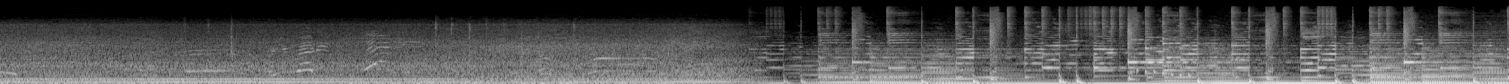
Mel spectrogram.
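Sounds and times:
airplane engine and propeller drone: 0.0s - 8.4s
music: 7.5s - 15.0s.

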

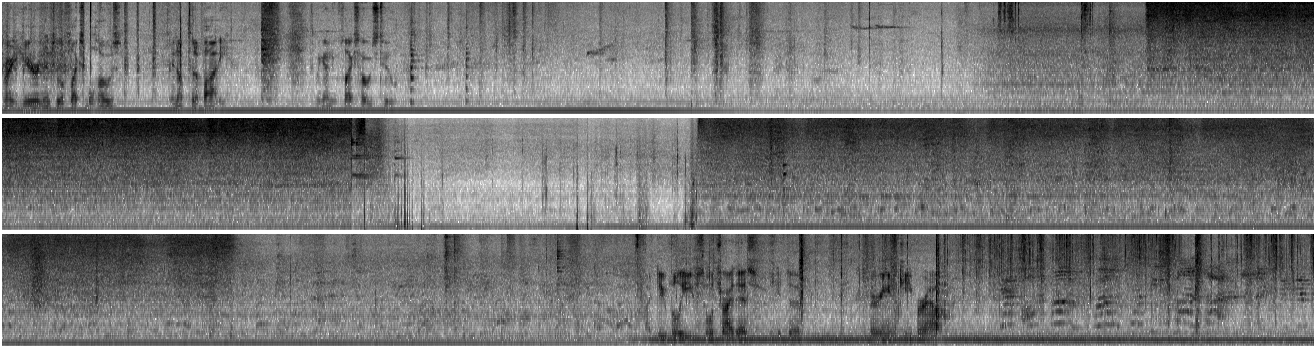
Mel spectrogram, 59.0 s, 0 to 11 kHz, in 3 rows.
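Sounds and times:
low hum: 48.6s - 59.0s.

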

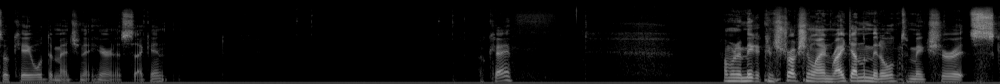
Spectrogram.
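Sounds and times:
low electrical hum: 0.0s - 10.0s
computer mouse clicks: 2.9s - 3.3s, 4.1s - 4.8s.

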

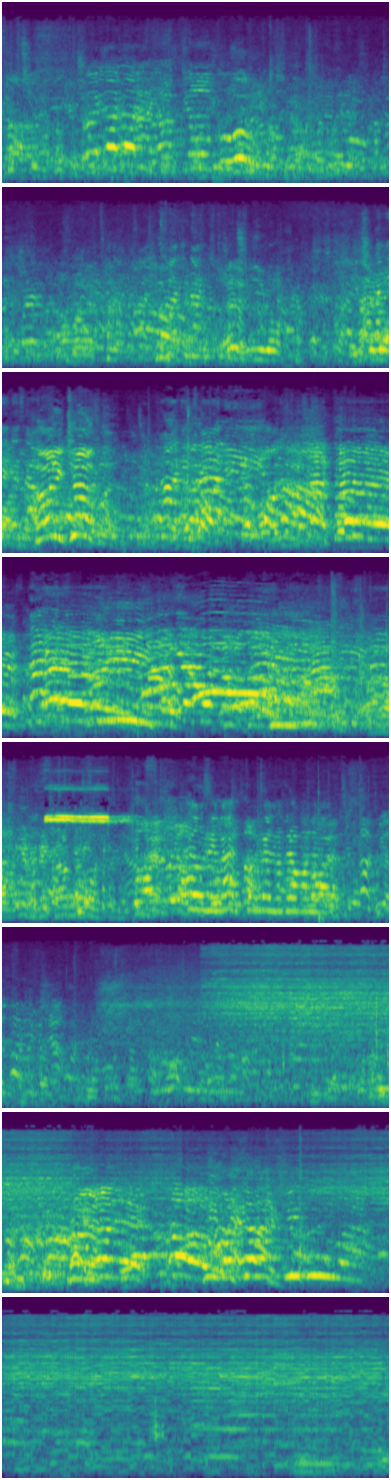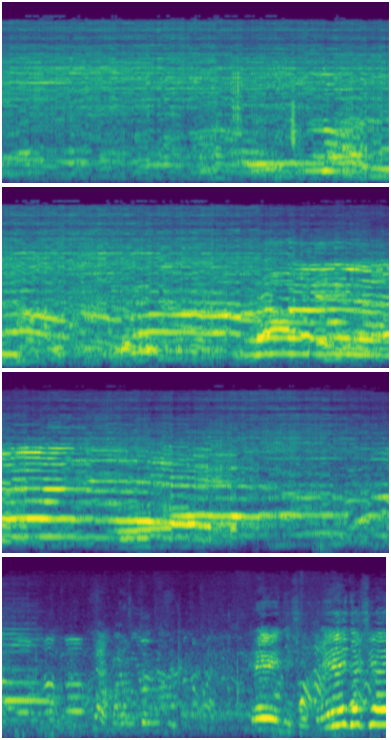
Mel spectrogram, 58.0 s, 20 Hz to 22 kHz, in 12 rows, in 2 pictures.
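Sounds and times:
people shouting and calling: 0.0s - 58.0s.

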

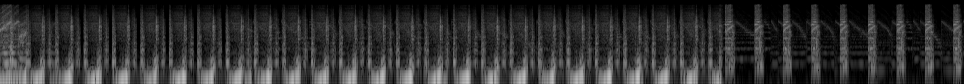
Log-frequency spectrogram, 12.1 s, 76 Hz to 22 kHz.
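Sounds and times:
chopped electronic drum hits: 0.0s - 9.0s
pulsing synth bass: 0.0s - 9.1s.

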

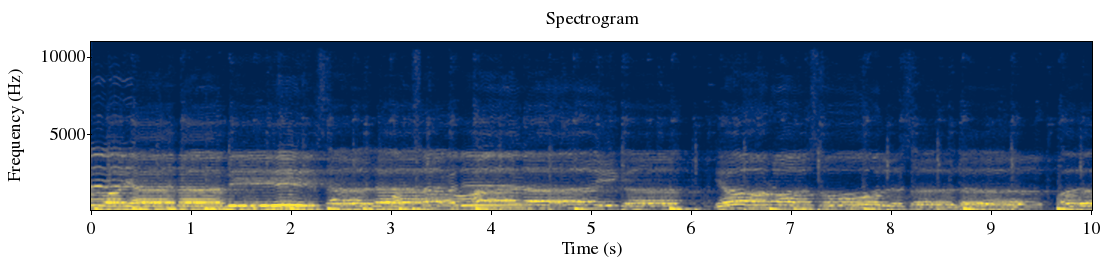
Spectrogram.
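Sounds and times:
low drum beat: 0.0s - 10.0s
men singing devotional song: 0.0s - 10.0s.

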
